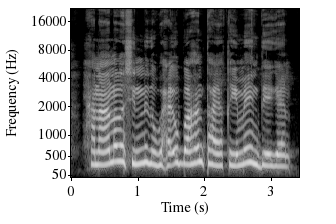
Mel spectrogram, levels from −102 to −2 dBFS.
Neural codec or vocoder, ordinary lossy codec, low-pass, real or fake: none; none; none; real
